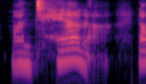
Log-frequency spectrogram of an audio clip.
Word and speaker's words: Montana: Montana. Now notice that first syllable is not reduced. It's not a schwa. It's a ma, mon, mon, but it's not stressed. We're not going to stretch it.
